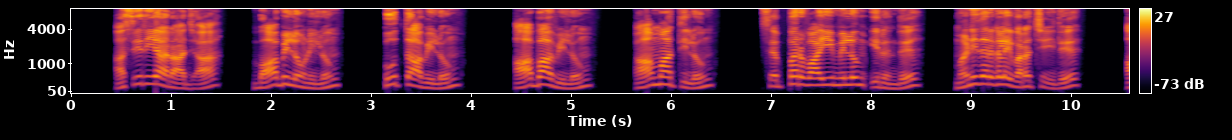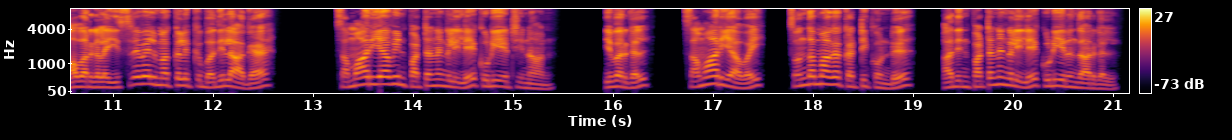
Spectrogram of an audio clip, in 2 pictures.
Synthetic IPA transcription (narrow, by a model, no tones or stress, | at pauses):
ɐsɪɾɪjaːɾaːd͡ʒaː | baːbɪloːnɪlɯm | kuːt̪ːaːʋɪlɯm | aːbaːʋɪlɯm | aːmaːt̪ːɪlɯm | sɛpːɐɾʋaːjɪmɪlɯmʔɪɾɯnd̪ɯ | mɐnɪðɐɾɣɐɭɐɪʋɐɾɐt͡ʃːɛjðɯ | ɐʋɐɾɣɐɭɐɪɪsɾɐʋeːlmɐkːɐɭɯkːɯbɐðɪlaːɣɐ | sɐmaːɾɪjaːʋɪnpɐʈːɐnɐŋɡɐɭɪleːkʊɽɪjeːʈrɪna̰ːn | ɪʋɐɾɣɐɭ | sɐmaːɾɪjaːʋɐɪ | sɔnd̪ɐmaːɣɐkːɐʈːɪkːɔɳɖɯ | ɐðɪnpɐʈːɐnɐŋɡɐɭɪleːkʊɽɪjɪɾɯnd̪aːɾɣɐɭ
